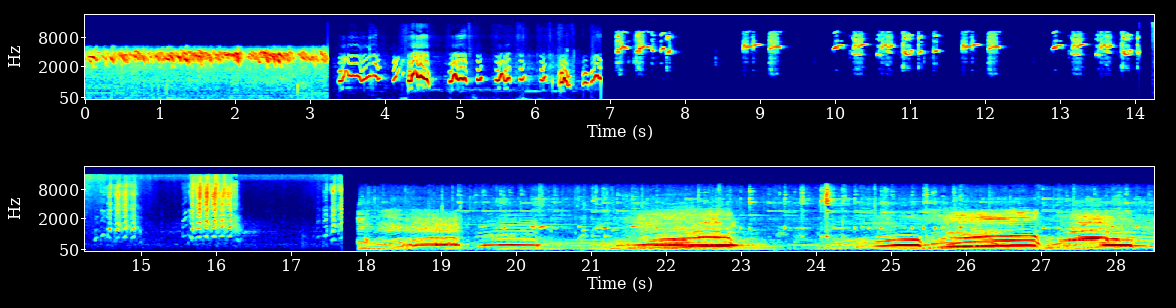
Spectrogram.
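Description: A series of animal sounds. First, many ducklings peeping densely together. Then a few seconds of other calls and scattered short high chirps, and from about two-thirds of the way in, a herd of cattle and water buffalo lowing with many overlapping moos.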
